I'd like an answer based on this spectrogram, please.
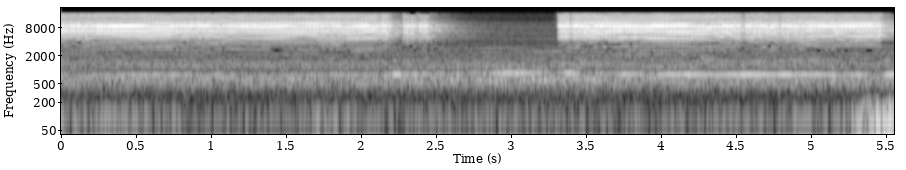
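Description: Electric fish-shocking machine (electrofishing inverter) running under test, giving off a steady high-pitched electronic whine over a thinner middle tone and a low hum. The high whine drops out for under a second about two and a half seconds in, then comes back, while the power setting is being adjusted.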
